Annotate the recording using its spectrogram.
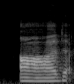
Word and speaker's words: Aud: And she's like, Odd. That's her name actually, is Odd. Is A-U-D, but it's mm-hmm. pronounced odd.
